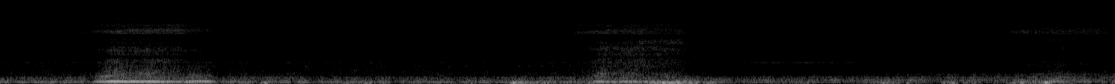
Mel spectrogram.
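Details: Black Labrador Retriever at rest: three loud, rough snoring breaths about every 4.5 seconds, roughly 13 a minute, with quiet room noise between; ordinary snoring.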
